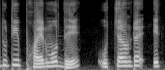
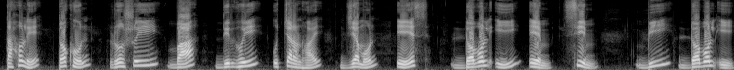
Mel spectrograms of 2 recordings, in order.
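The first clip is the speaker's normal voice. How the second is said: ordinary talk, nothing marked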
